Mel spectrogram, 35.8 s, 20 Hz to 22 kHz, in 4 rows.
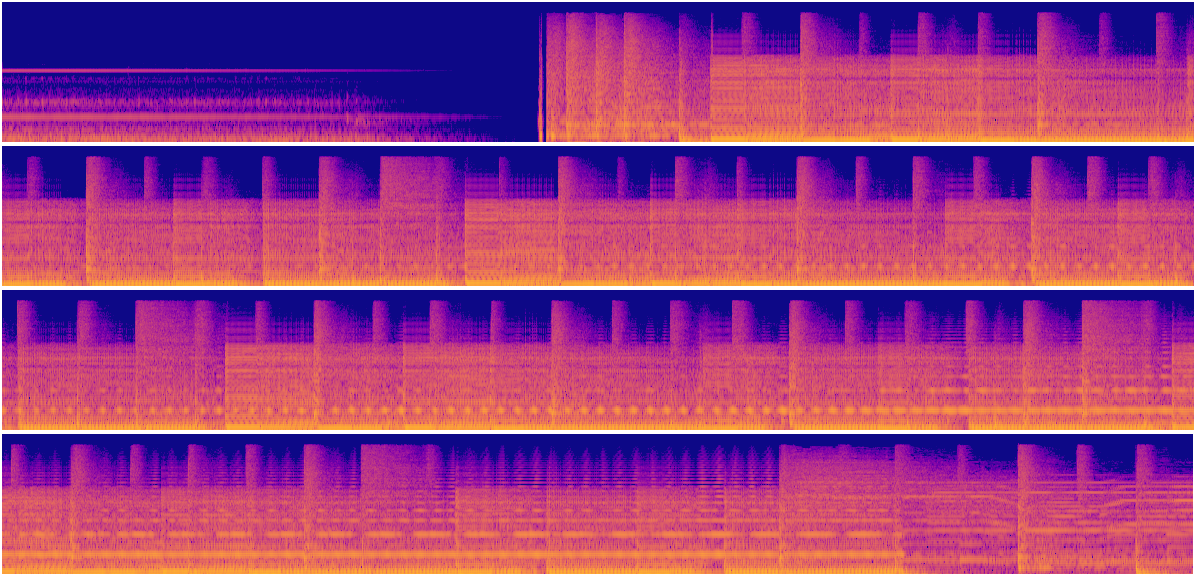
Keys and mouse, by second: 0.4-2.1 drag, 2.1 middle click, 2.5-7.0 drag, 7.3-11.4 middle drag, 7.9 z, 10.7 l, 12.7 s, 15.7-18.5 drag, 17.4 x, 18.8 Tab, 19.1-20.5 drag, 20.3 a, 22.6 Tab, 25.3-27.1 drag, 26.5 l, 27.4 s, 29.8 KP_1, 31.0 z, 32.7 s.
